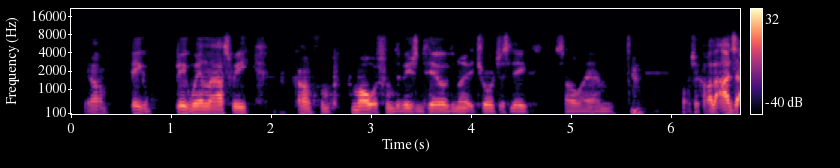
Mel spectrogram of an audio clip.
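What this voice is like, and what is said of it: Slightly hoarse voice. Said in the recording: “you can't tell by my voice, because we were celebrating out on Sunday, and I'm still a bit hoarse and still a bit stale”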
